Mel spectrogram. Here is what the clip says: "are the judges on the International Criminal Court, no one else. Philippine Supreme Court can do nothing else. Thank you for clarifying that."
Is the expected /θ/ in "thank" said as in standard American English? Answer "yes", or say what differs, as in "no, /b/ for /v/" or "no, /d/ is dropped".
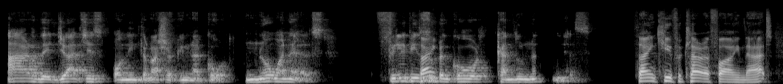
yes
